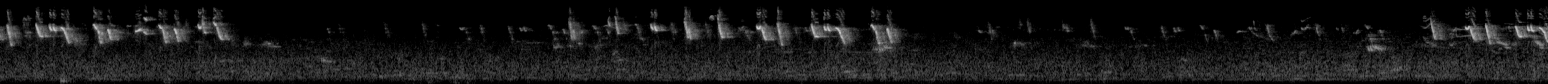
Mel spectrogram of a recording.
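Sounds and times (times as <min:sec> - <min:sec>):
saffron finch song: 0:00.0 - 0:15.4.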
